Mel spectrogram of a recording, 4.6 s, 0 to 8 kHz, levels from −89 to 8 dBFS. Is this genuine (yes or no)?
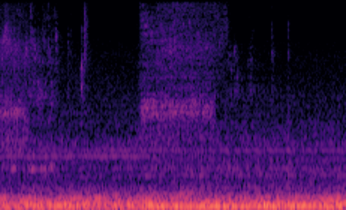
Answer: yes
